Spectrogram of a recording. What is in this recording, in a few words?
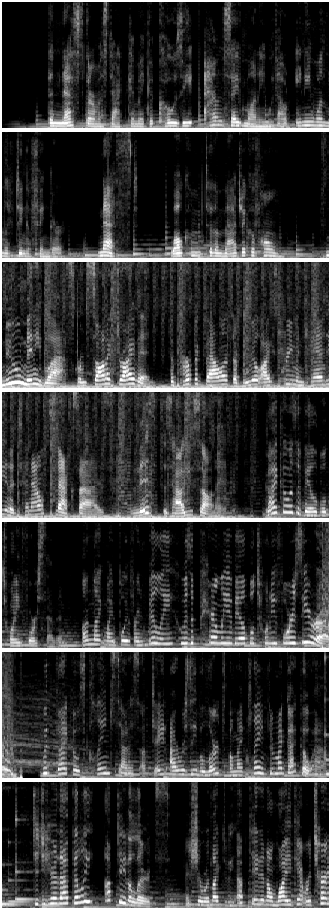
commercial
